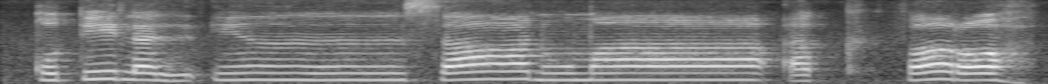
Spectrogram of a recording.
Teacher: آیت نمبر 17 دیکھیے، قتل الانسان ما اکفرہ، قوف کو پر پڑھنا ہے، قتی نہیں کہنا ہے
